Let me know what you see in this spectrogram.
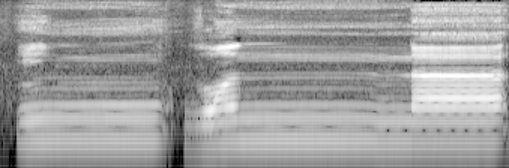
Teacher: ضا زبان کی نوک کو سامنے کے اوپر والے دانتوں کے بیک سائڈ پہ جب لگائیں گے تو ضا اپنی جگہ سے ادا ہوگا۔ ان ظن، نون الف مد زبر نا، 2 سے 3 الف کے برابر اس کو ہم لمبا کریں گے۔ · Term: ضا کا مخرج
